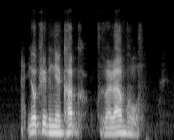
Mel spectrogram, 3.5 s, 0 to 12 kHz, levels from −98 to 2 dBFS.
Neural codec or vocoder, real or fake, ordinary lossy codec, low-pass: codec, 16 kHz, 0.5 kbps, FunCodec, trained on LibriTTS, 25 frames a second; fake; Opus, 24 kbps; 7.2 kHz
